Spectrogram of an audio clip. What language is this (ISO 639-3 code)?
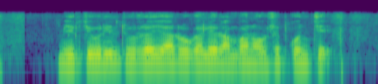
mar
